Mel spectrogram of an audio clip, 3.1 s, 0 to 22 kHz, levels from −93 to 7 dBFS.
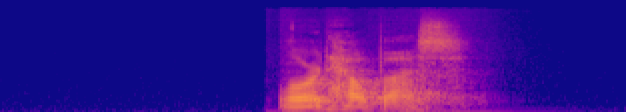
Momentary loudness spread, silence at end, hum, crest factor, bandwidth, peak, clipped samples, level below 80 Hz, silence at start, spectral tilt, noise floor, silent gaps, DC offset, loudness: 6 LU; 0.8 s; none; 22 dB; 16 kHz; -6 dBFS; under 0.1%; -64 dBFS; 1.4 s; -3 dB/octave; -80 dBFS; none; under 0.1%; -26 LUFS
